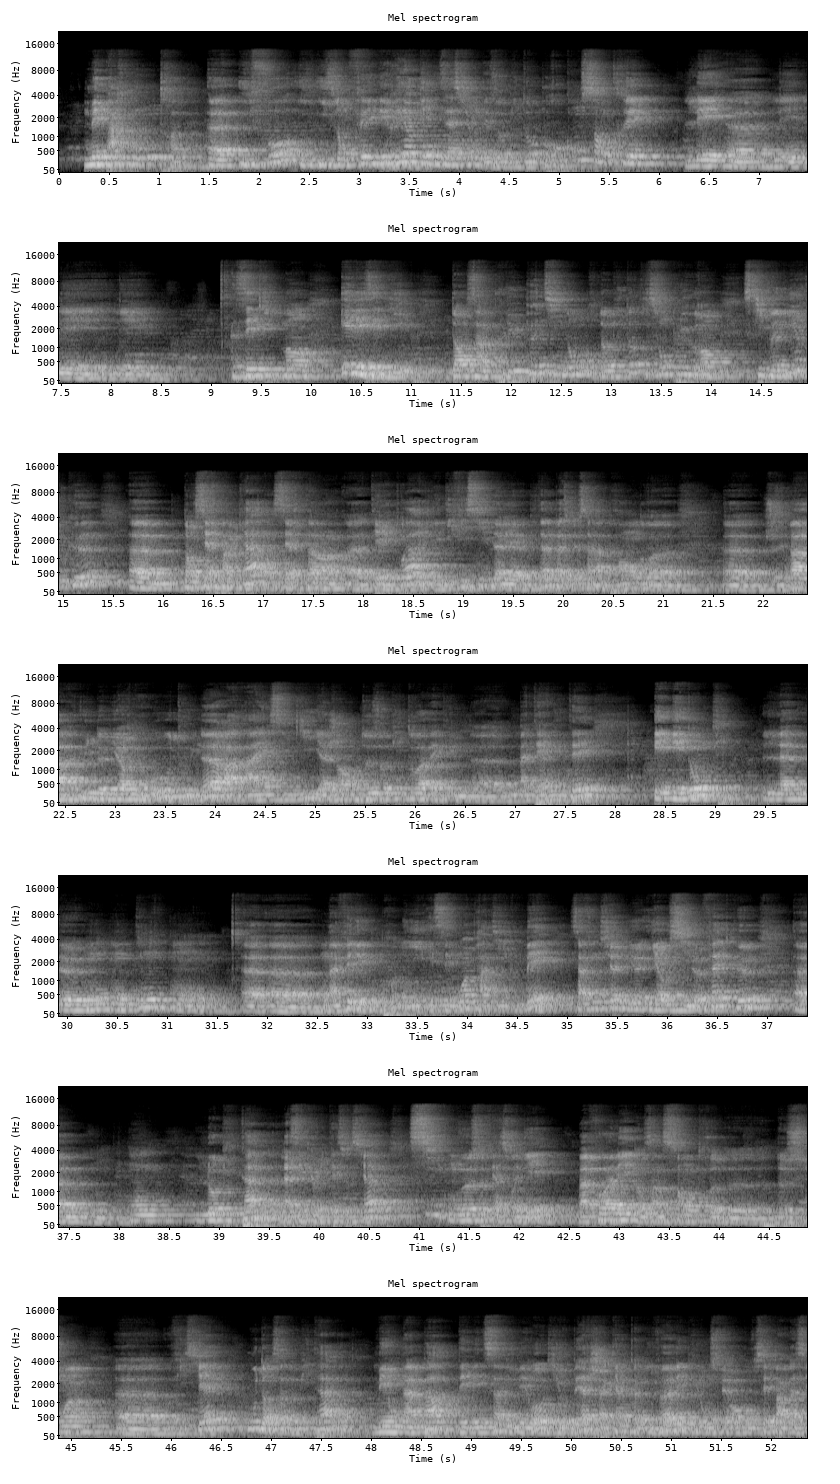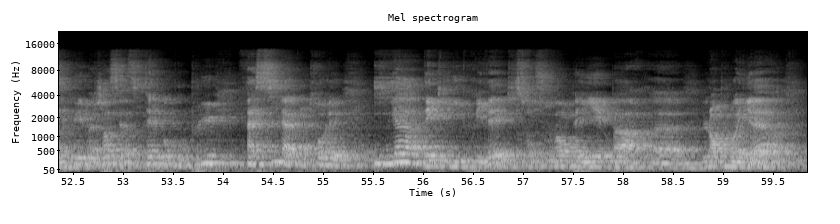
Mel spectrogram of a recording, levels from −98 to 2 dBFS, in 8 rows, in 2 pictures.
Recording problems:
room echo; strong; dies away in 1.1 s
off-mic speech; far
chatter from many people; faint; throughout; 25 dB below the speech

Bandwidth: 14 kHz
